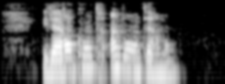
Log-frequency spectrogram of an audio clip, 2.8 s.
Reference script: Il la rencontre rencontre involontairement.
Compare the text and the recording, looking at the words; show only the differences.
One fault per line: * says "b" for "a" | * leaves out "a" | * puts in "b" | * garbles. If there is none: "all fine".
* leaves out "rencontre"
